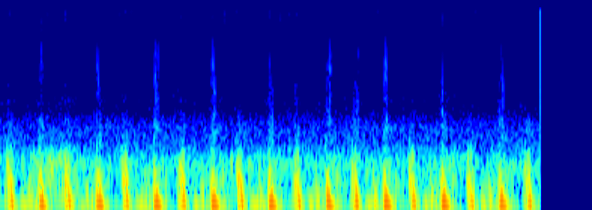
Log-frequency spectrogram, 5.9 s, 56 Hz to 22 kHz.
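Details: Patient with heart failure with reduced ejection fraction, stethoscope bell at the cardiac apex: regular low heart sounds with a soft extra late-diastolic thud just before S1, giving a galloping rhythm; S4 gallop, atria contracting against a noncompliant left ventricle.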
